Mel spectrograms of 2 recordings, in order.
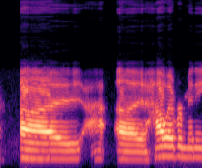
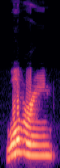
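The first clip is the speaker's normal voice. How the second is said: usual speaking voice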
